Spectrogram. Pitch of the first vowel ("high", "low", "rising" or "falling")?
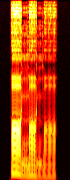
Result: falling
